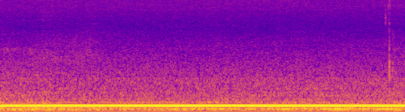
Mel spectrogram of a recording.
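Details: Mike Smith Metro lantern retrofitted from a CDO lamp to a GEC high-pressure sodium lamp, warming up outdoors with the classic orange glow. Steady low mains hum with no flicker or buzzing changes: normal magnetic ballast.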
